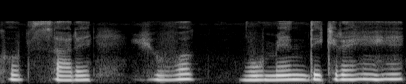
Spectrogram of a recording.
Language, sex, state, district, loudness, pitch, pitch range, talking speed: Hindi, female, Uttar Pradesh, Lucknow, -17 LUFS, 220 Hz, 210-230 Hz, 105 wpm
